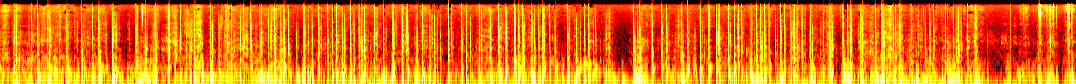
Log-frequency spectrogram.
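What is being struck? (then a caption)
Spiral-bound paper notebook with card cover. A small pink m.memo spiral-bound paper notebook with a card cover is held in the hands and tapped rapidly with long decorated acrylic nails. The result is a dense, continuous stream of quick, dull, low-heavy taps with a short decay and little high-end brightness.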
